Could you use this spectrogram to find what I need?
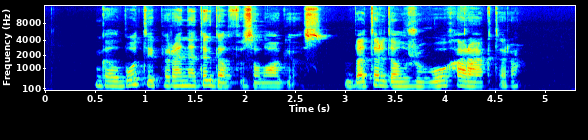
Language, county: Lithuanian, Vilnius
